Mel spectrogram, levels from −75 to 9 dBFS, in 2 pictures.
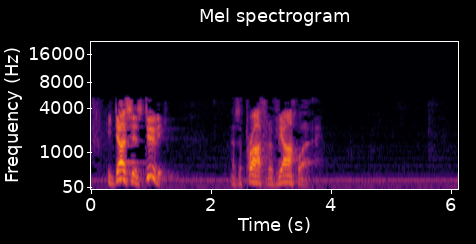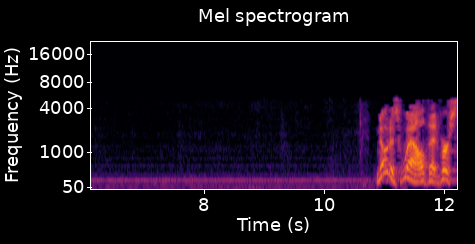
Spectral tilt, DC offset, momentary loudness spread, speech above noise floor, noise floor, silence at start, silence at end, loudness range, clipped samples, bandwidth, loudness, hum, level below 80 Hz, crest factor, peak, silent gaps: -5.5 dB/octave; under 0.1%; 23 LU; 31 dB; -50 dBFS; 0 s; 0 s; 9 LU; under 0.1%; 5.4 kHz; -18 LUFS; none; -58 dBFS; 22 dB; 0 dBFS; none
